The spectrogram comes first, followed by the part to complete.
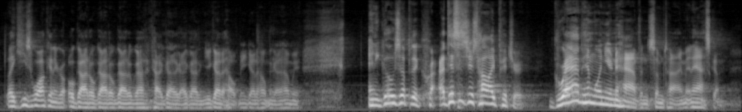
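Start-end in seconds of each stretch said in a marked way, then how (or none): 1.0-4.5 nervous, anxious, earnest, heartfelt, repeated prayerful pleading. Retelling a man's prayer as he faces a hungry crowd: imitating an anxious prayer. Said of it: "most anxious, honest prayer he ever prayed".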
